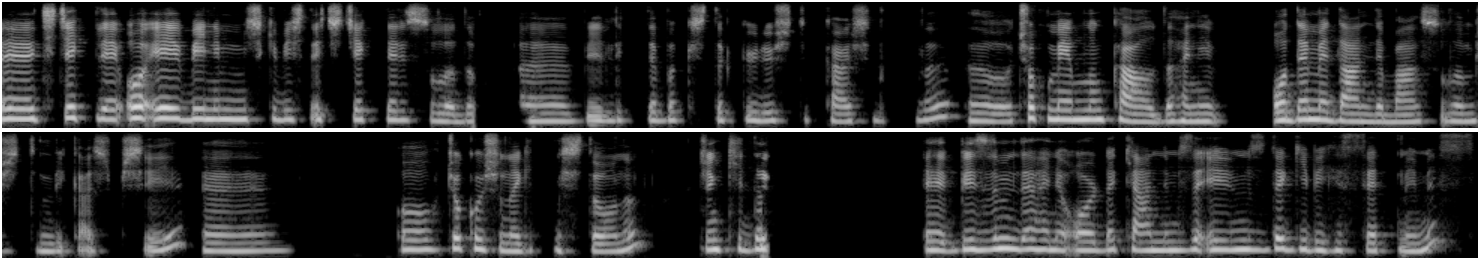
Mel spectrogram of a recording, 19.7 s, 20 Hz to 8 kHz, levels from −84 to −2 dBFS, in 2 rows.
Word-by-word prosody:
Eee, 235 0 +7
çiçekle 245 -2 +4
o 260 0 +8
ev 250 -4 +7
benimmiş 230 0 +4
gibi, 230 -3 -4
işte, 225 +2 -1
çiçekleri 220 -1 0
suladım. 185 -4 -1 0.4
Eee, 185 0 -2
birlikte 205 0 -5
bakıştık, 205 -1 -5
gülüştük 205 0 -5
karşılıklı. 205 +9 -6
Eee, 180 -2 -2
çok 255 +5 +2
memnun 225 0 +5
kaldı. 180 -5 +1
Hani 185 -1 -2 0.3
o 210 +1 +4
demeden 200 -6 +3
de 175 -2 -3
ben 170 +1 -2
sulamıştım 185 0 -2
bir 195 - -8
kaç 190 - -6
bir - - -5
şeyi. 275 +11 -2
Eee, 190 0 -3 0.9
o 225 0 0
çok 245 +1 0
hoşuna 210 -5 +1
gitmişti 190 -1 -3
onun. 210 - -3 0.3
Çünkü 220 -2 0
de 240 - +3 1.1
eee, 205 -1 0
bizim 230 +2 +4
de, 230 - 0
hani, 220 -2 0
orada 210 +1 -1
kendimizi 210 -1 0
evimizde 220 +1 +1
gibi 215 -2 -2
hissetmemiz 195 - -5
210 Hz, 135 wpm, -23 LUFS, 190-225 Hz, 1.1 s, o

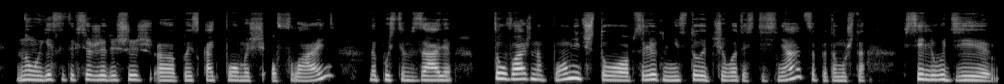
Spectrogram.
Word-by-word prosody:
Но 215 -1 +1
если 215 +1 -1
ты 220 0 -4
всё 225 +2 -2
же 210 0 +2
решишь, 205 +1 -2
а, 185 -1 +1
поискать 190 +1 -3
помощь 185 -2 -2
офлайн, 175 - -1 0.4
допустим, 205 -1 -3
в - - -5
зале, 195 +1 +2 0.4
то 270 -1 +7
важно 245 -2 +5
помнить, 255 +7 +3
что 200 -1 +1
абсолютно 205 +4 +2
не 190 0 -1
стоит 205 -2 0
чего-то 190 -1 -3
стесняться, 185 - -3
потому 180 -2 -5
что - - -6 0.4
все 245 - +2
люди 195 -5 +2
200 Hz, 155 wpm, -20 LUFS, 190-220 Hz, 0.4 s, то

